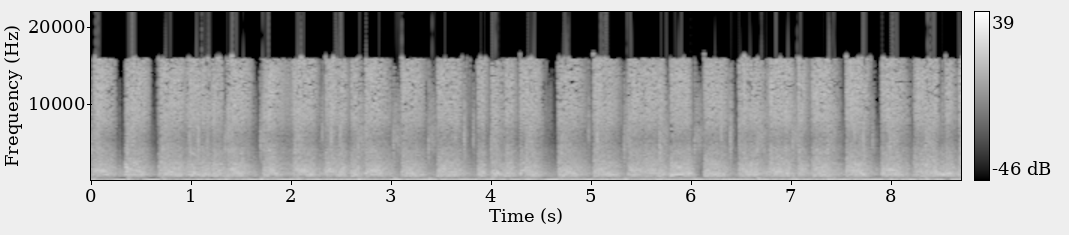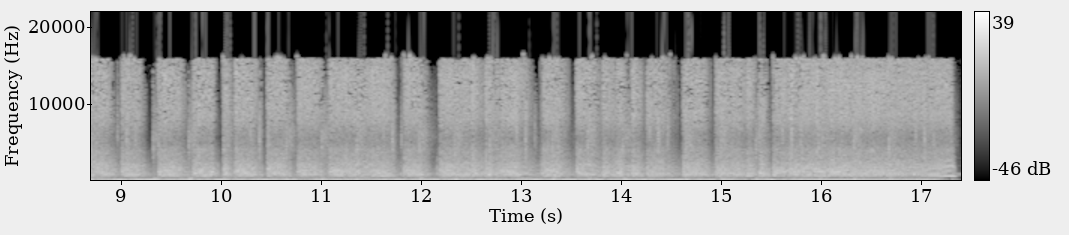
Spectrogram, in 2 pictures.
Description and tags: Thrash Metal Loop
An in your face metal loop recorded directly from my amplifier, the drums are made by me with Rhythm Rascal.
Power, Heavy, Thrash, Drums, Metal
